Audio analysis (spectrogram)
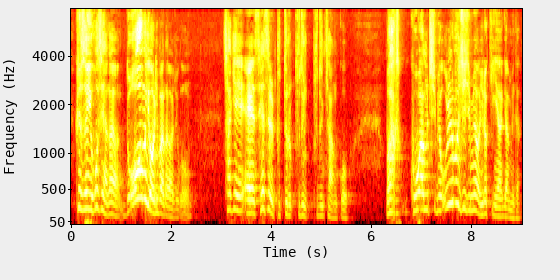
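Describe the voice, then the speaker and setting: A male pastor preaches a sermon with bright, forceful energy, his voice sitting slightly high. He tells the story in a lively, frank manner. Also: moderate pace.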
